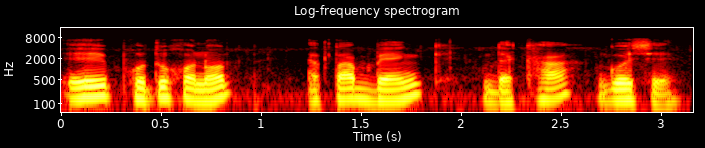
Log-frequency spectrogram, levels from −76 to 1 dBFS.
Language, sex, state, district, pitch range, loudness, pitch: Assamese, male, Assam, Sonitpur, 130-150 Hz, -16 LUFS, 140 Hz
